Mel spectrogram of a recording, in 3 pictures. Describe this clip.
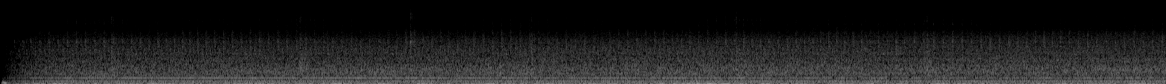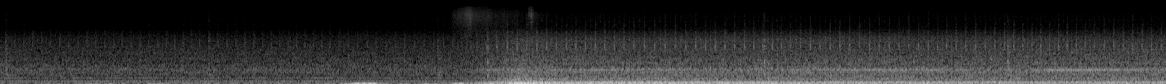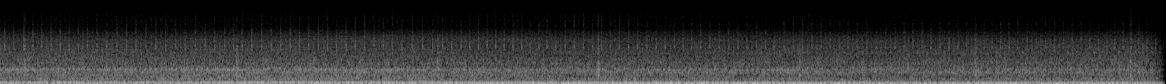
fan far near
Raw sound of an electric home fan in two takes, far and near the fan. Captured in a middle size living room (some reverb) with zoom H4n. Normalized/render in Reaper.
air, fan, ventilator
